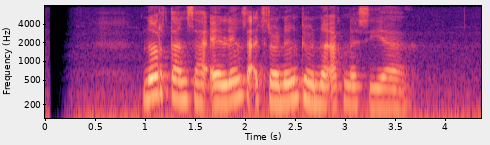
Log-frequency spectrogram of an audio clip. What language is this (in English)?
Javanese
